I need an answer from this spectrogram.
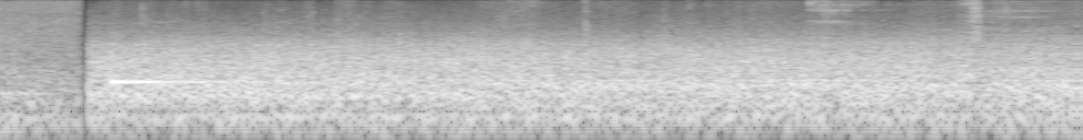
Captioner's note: airplane engine sounds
